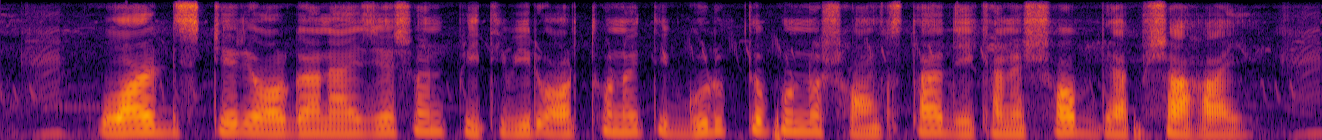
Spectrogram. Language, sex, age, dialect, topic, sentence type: Bengali, male, 25-30, Northern/Varendri, banking, statement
